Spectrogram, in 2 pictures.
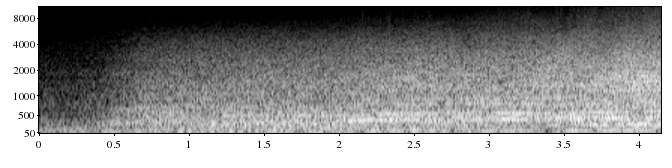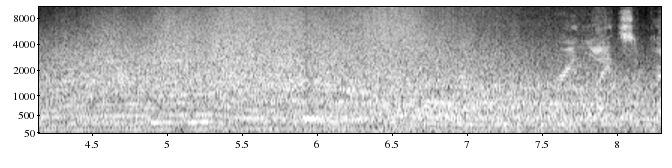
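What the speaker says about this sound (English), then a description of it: "now he's making a time run in his 70 Nova bracket car" A 1970 Chevrolet Nova bracket car launches down a drag strip, its engine roaring louder and climbing in pitch as it accelerates away, with an announcer talking over the noise.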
